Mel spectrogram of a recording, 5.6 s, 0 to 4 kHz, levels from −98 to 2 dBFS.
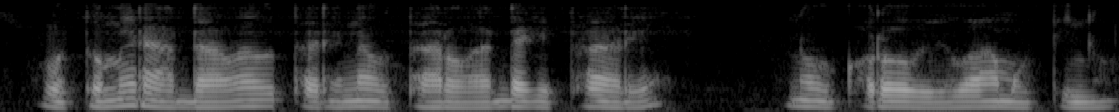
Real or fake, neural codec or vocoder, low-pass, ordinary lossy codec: real; none; 3.6 kHz; none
